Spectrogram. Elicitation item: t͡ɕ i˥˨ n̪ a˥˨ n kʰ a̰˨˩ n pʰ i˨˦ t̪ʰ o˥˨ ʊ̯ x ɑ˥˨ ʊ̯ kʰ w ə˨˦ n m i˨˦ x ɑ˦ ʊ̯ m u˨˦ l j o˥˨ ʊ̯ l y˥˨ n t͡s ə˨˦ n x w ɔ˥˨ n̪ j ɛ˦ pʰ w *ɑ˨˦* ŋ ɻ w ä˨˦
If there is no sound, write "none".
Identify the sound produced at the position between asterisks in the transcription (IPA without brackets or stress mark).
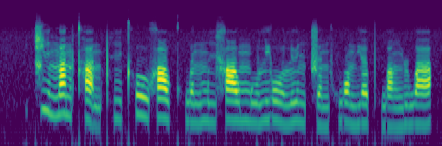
ɑ˨˦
